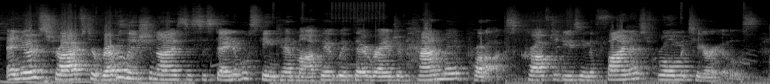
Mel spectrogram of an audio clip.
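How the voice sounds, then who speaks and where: A woman hosting an interview, reading a scripted introduction and then asking friendly questions. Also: mid-range voice. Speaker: interview host. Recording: echoey room with faint music.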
